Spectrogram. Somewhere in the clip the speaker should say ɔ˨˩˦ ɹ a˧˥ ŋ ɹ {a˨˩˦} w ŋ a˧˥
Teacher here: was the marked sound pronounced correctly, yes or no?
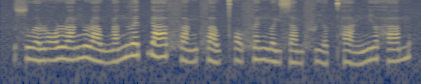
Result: no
